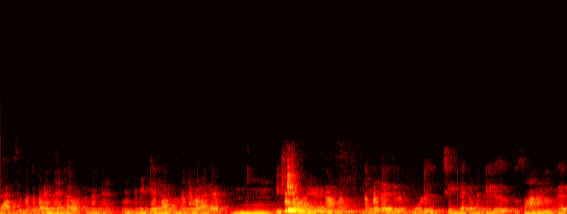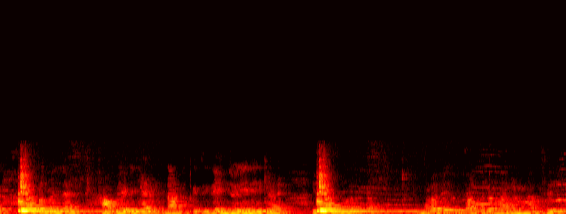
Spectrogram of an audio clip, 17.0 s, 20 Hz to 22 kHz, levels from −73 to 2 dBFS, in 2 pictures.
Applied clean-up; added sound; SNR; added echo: none; Bowed string instrument; -5 dB; reverberation time 0.9 s.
